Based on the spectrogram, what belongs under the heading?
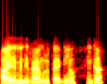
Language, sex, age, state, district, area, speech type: Telugu, male, 30-45, Telangana, Karimnagar, rural, conversation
